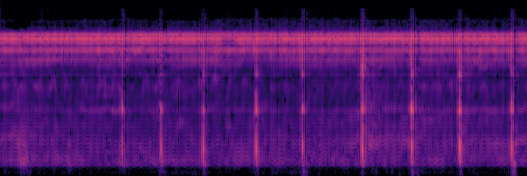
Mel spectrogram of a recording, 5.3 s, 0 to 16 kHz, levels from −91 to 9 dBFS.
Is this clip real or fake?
fake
